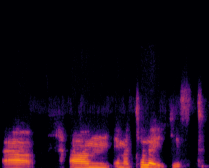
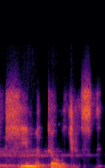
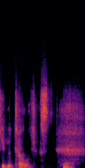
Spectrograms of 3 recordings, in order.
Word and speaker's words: hematologist: to go to a metallicist okay you uh well you're right it's a hematologist okay notice the pronunciation it's hematologist okay yes hematologist okay so could you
